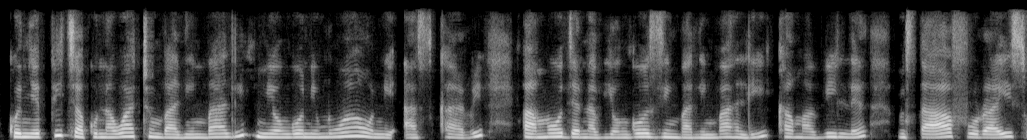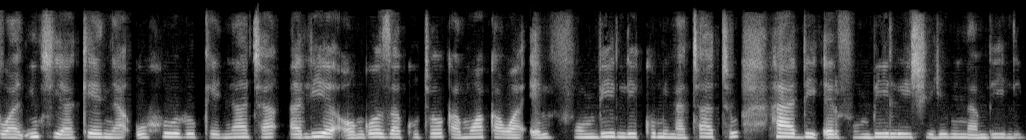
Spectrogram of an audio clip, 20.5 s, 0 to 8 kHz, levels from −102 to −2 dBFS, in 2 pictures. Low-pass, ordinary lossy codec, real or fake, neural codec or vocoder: 7.2 kHz; AAC, 48 kbps; fake; codec, 16 kHz, 2 kbps, FunCodec, trained on Chinese and English, 25 frames a second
